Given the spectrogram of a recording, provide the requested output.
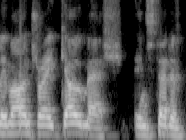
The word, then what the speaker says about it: Gomes: you call him andre gomes instead of gomez well they would pronounce the s with a sh in portugal so we would say gomesh but if if we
